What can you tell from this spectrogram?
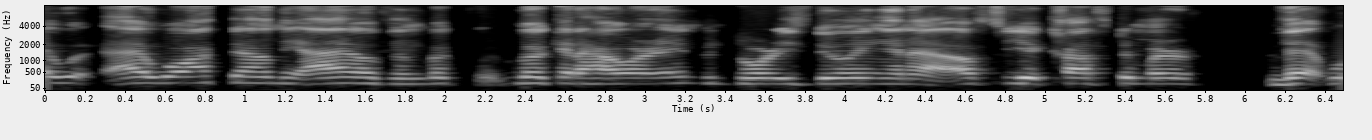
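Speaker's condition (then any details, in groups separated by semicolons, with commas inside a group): Cerebral palsy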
